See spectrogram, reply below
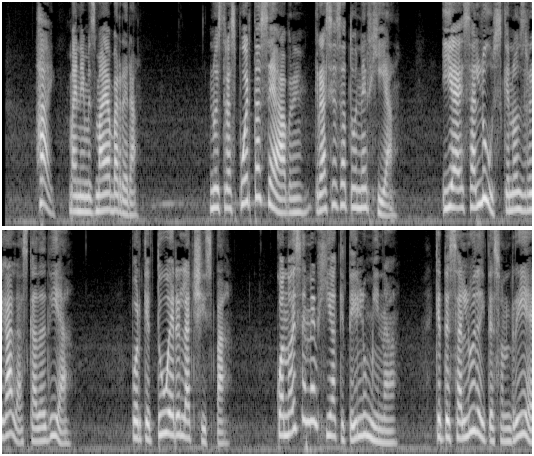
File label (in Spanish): SPANISH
